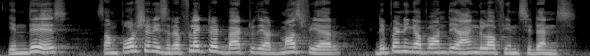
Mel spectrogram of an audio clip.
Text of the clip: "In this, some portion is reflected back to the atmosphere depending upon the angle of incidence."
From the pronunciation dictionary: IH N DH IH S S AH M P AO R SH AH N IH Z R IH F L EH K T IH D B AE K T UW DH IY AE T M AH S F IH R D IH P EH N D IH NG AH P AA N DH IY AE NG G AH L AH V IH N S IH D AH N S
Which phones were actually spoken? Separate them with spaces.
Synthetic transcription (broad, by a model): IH N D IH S S AH M P AO R SH AH N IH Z R IH F L EH K T IH D B AE K T UW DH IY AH T M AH S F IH R D IH P EH N D IH NG AH P AA N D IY AE NG G AH L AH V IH N S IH D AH N S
